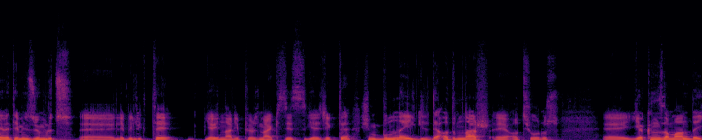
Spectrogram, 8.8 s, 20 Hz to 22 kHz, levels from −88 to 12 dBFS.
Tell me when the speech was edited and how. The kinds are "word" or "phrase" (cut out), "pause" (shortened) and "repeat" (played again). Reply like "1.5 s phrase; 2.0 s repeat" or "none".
4.5 s pause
